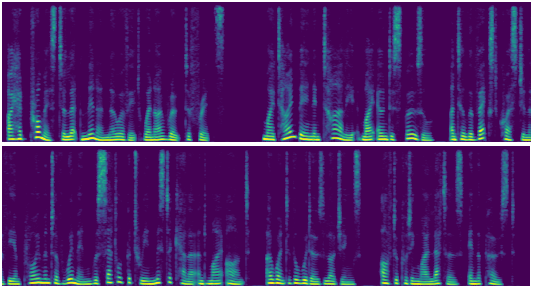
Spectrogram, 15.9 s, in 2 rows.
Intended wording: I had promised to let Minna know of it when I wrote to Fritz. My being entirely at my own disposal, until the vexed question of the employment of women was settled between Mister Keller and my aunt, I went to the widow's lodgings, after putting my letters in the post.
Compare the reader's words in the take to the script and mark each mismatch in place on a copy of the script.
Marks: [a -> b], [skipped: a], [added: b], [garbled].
I had promised to let Minna know of it when I wrote to Fritz. My [added: time] being entirely at my own disposal, until the vexed question of the employment of women was settled between Mister Keller and my aunt, I went to the widow's lodgings, after putting my letters in the post.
